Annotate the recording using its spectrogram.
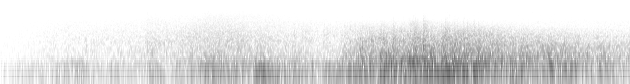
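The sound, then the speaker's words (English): Low thunder rumbles and swells, building steadily louder over a few seconds with a hiss of wind or surf beneath it. No one speaks. “Did I just hear thunder?”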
